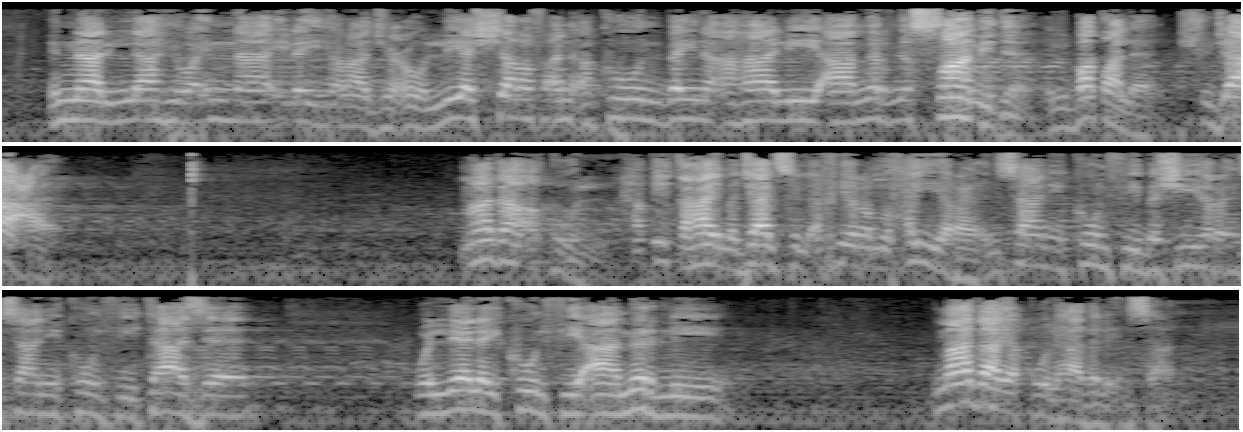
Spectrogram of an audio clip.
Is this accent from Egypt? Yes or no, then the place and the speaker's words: no; Iraq; كلامي للي يتابعون الآن بالفضائيات في العالم على مستوى بلدنا العراق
